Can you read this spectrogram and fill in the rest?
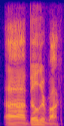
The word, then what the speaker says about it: Bilderbach: So it's MARC, Bilderbach, BILDERBACH.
